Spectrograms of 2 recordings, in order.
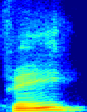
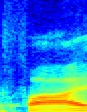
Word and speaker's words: phi: these special numbers there's another number called fee or phi it depends on people pronounce it different ways fear phi and it's it's the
